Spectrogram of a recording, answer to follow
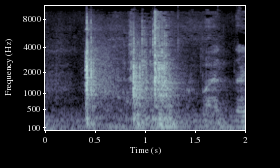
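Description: A single sharp knock about half a second in, as something is set down on the table, followed about a second in by a brief low voice sound and another small click.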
